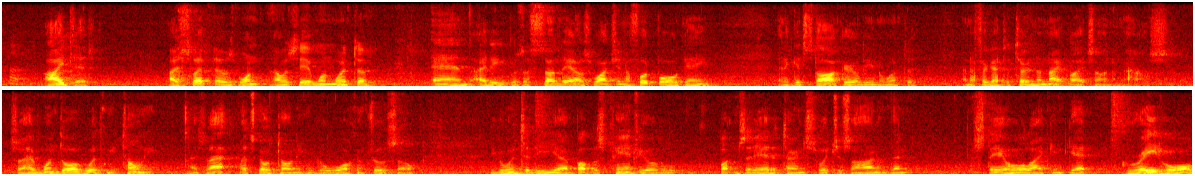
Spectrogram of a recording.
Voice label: Spooky Story; Yellow Room; a rough point halloween ghostly encounters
